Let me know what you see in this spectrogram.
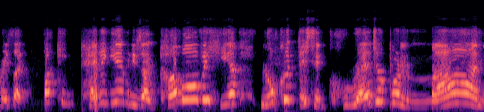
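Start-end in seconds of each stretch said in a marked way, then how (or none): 1.6-4.8 put-on higher, slipping Austrian accent that drifts Scottish; slow mock Arnold, accent wandering off; botched Schwarzenegger accent. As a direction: Austrian accent gone wrong, near Scottish. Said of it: "Arnold Schwarzenegger suddenly turns Scottish".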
